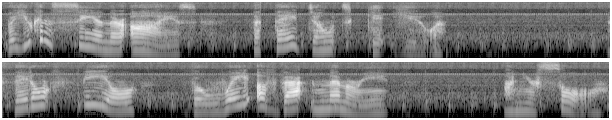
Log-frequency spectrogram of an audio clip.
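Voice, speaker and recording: A woman playing a weary, haunted researcher who is losing her memories, in a halting, introspective horror audio roleplay monologue. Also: mid-range voice, sing-song, bright, forceful tone, slight background noise, exaggerated voice, low-quality recording. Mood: wistful, troubled. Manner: halting, introspective, pausing between short phrases.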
